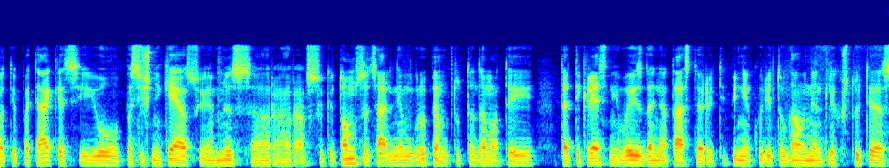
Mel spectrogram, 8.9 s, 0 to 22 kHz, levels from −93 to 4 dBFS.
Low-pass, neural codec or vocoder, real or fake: 7.2 kHz; none; real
